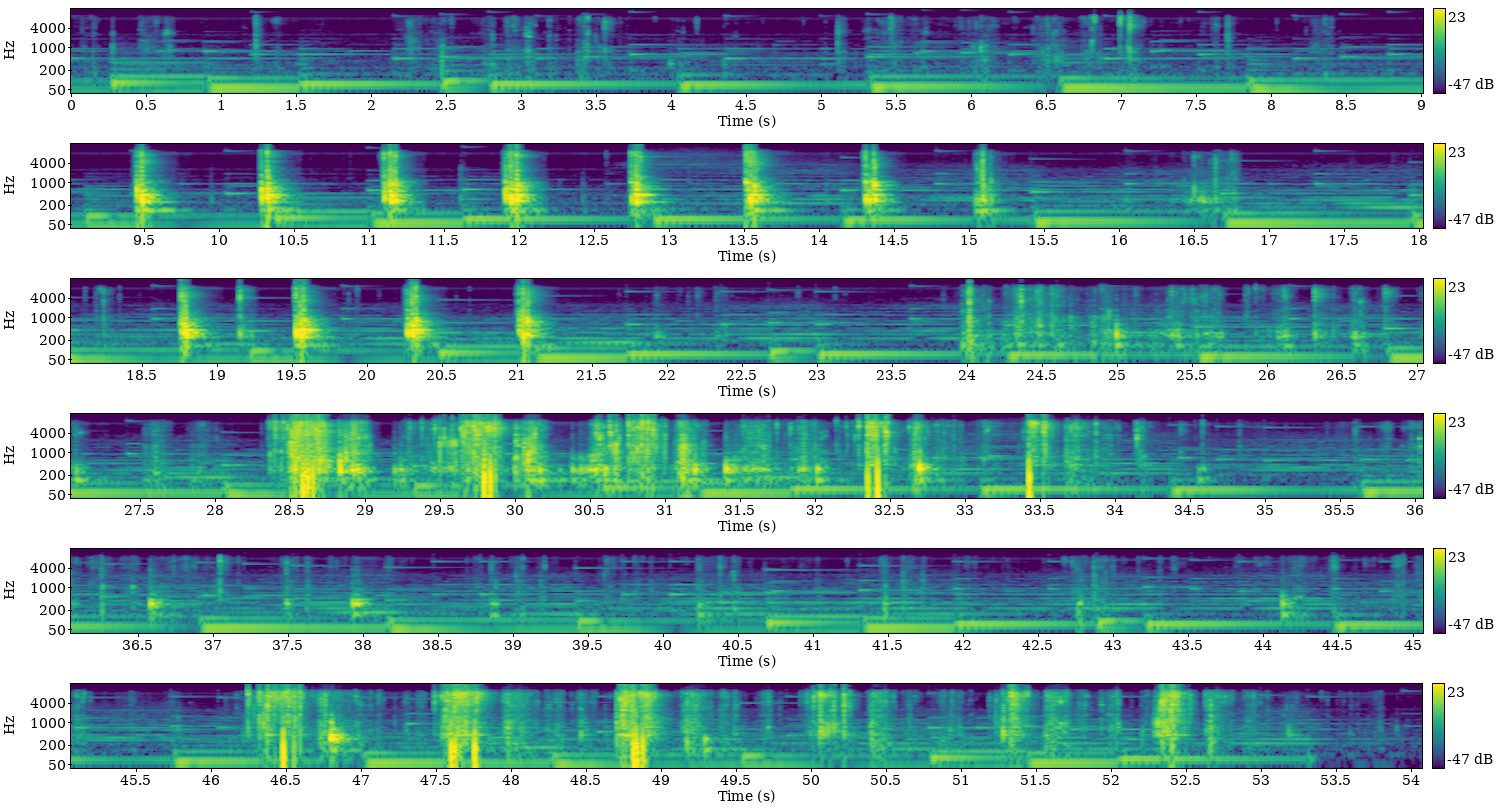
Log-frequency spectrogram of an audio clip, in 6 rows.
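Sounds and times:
background music: 0.0 - 54.0
slime crackling and popping: 2.2 - 4.3, 5.0 - 8.6, 9.4 - 15.2, 18.1 - 21.3, 23.9 - 34.8, 42.6 - 45.4, 46.0 - 53.9.

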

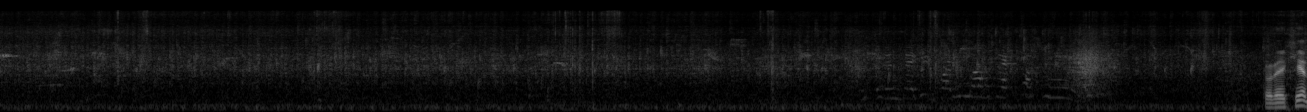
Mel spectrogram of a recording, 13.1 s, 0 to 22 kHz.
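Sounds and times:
plants rustling being picked: 7.6 - 9.7.

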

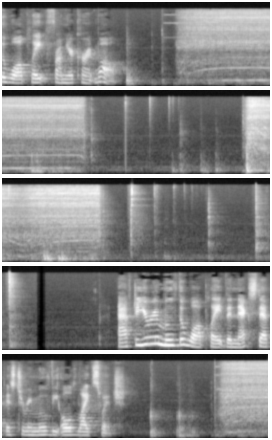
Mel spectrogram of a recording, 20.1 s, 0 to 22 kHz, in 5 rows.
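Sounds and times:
cordless drill spinning: 2.6 - 5.4, 7.6 - 9.7, 19.2 - 20.0.

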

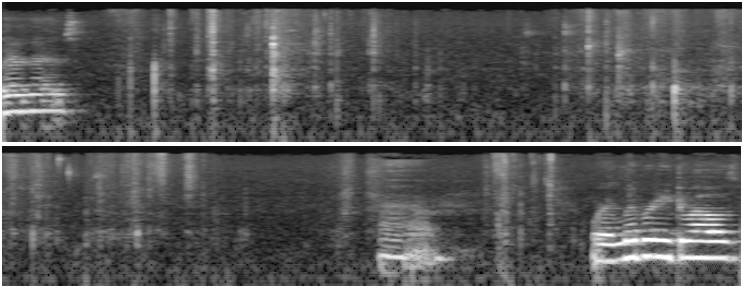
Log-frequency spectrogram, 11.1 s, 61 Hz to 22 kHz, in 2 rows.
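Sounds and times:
paper rustling: 0.8 - 8.4, 9.1 - 9.8.

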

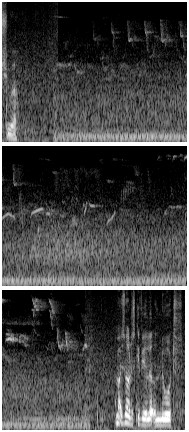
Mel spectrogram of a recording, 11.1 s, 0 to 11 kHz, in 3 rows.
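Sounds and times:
small birds chirping: 1.0 - 9.8.

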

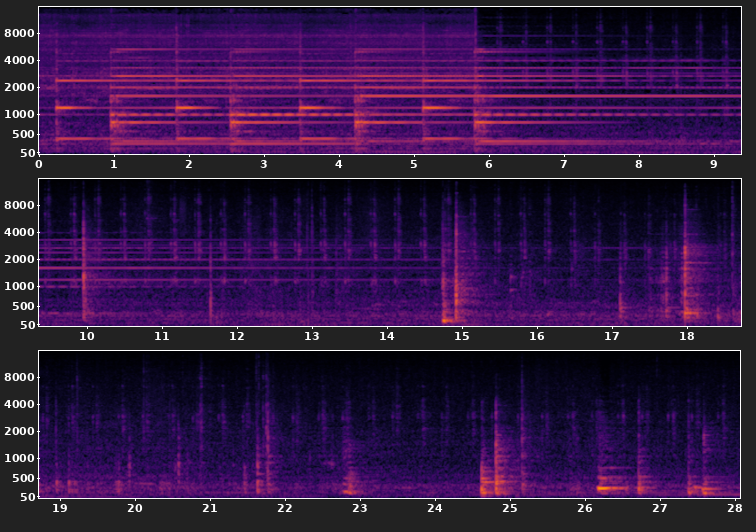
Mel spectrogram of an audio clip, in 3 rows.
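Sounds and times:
clock chime on gong rods: 0.0 - 18.4
clock ticking: 0.0 - 28.0.

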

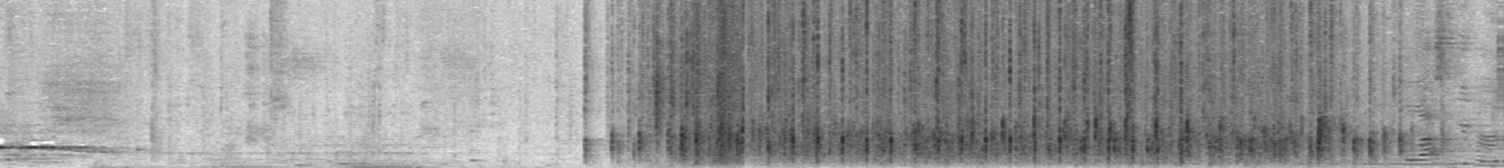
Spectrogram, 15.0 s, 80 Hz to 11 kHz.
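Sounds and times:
audience applauding: 5.8 - 14.7.

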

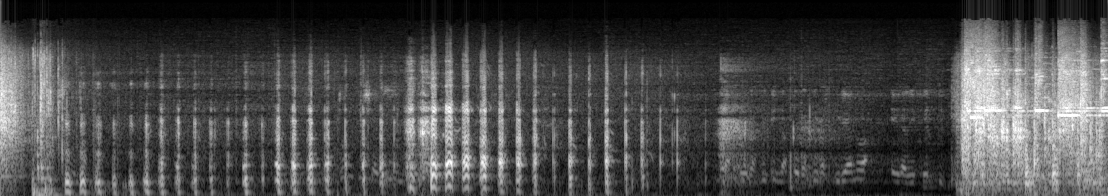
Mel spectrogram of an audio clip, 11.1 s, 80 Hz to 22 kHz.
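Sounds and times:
young man laughing hard: 0.5 - 7.4.

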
